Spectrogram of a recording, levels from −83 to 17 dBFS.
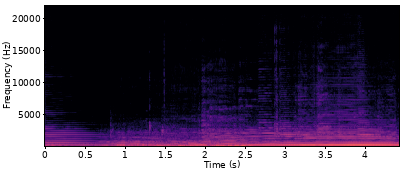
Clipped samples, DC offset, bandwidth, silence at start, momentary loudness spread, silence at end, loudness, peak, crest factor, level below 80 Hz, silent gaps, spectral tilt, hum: under 0.1%; under 0.1%; 9.8 kHz; 0 s; 16 LU; 0 s; -26 LUFS; -14 dBFS; 12 dB; -68 dBFS; none; -8 dB/octave; none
